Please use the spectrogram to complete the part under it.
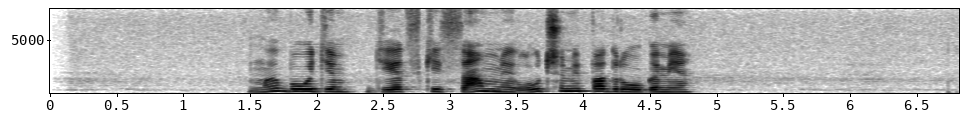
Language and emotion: Russian, neutral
